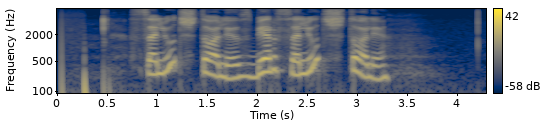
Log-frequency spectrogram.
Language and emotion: Russian, neutral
